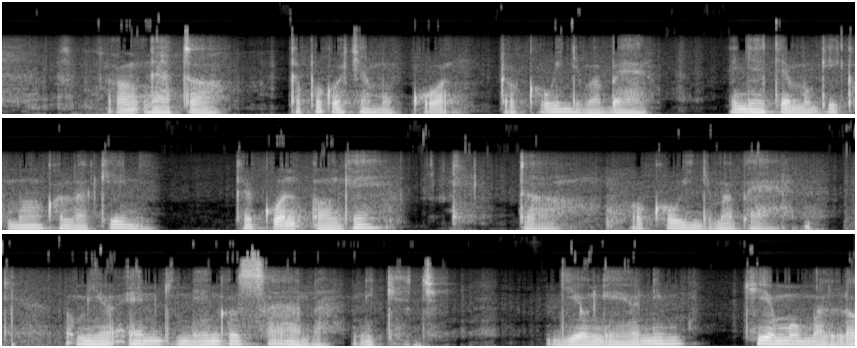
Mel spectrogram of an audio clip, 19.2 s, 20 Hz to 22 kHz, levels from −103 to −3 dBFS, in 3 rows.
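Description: Bluetooth SBC compression across the whole speech clip: the treble flickers and drops out while a gritty, aliased haze rides on the sound, likely from an SBC link so starved of bits, around 64 kbps, that the top sub-bands go unfunded and the rest are coarsely quantised.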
